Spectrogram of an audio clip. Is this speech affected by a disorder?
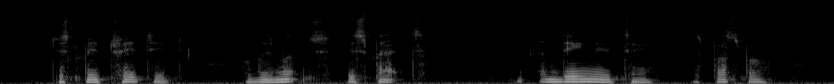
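Yes: cerebral ataxia; degenerative; about 22 years since diagnosis; increasingly slurred speech, will lose speech and swallowing.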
